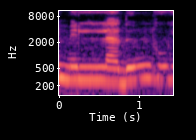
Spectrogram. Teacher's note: Direct لام اور را کی آواز آئے گی، نون کی آواز کو بالکل اسکپ کر دیں گے، نون کی بالکل بھی تدوین کی یعنی غنے کی بالکل بھی آواز نہیں آئے گی۔ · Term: ادغام بلا غنہ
